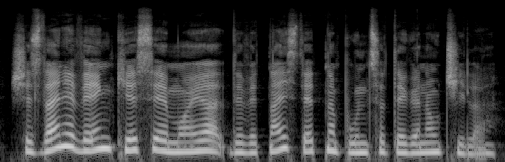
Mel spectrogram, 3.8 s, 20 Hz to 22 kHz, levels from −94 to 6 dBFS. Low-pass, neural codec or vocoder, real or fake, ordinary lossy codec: 19.8 kHz; none; real; none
